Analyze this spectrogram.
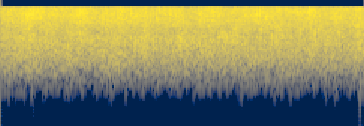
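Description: Applause from an audience welcoming newcomers at a religious gathering: dense, loud, steady clapping that continues unbroken from start to finish.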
